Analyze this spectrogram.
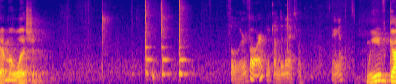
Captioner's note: fast Forwarded Sounds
